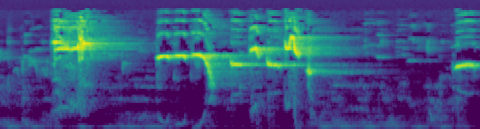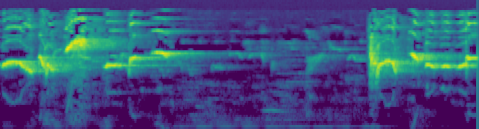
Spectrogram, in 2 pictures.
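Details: Oriental magpie-robin song for training captive birds that are silent or reluctant to sing; three bursts of loud whistled phrases with sliding, descending notes and sharp chips, separated by pauses, with faint low hum underneath.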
